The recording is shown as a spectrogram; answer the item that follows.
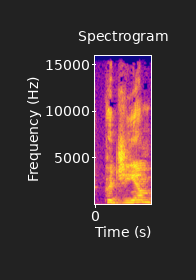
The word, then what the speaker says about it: Pygeum: But it's Pygeum bark. I think that's how it's pronounced, pygeum or pygeum bark.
